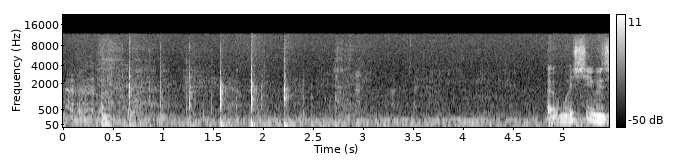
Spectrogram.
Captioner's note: laughter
